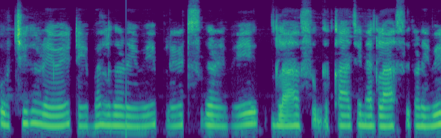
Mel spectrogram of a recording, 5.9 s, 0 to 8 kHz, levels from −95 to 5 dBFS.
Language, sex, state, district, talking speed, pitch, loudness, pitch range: Kannada, female, Karnataka, Belgaum, 100 wpm, 185 Hz, -24 LUFS, 175-195 Hz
